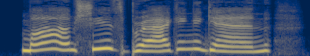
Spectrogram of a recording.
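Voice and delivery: put-on very high, squeaky little-girl voice. A boy mimics his little sister to their mother, high-pitched mimicking voice. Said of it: "said in a high-pitched voice to mimic his little sister".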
